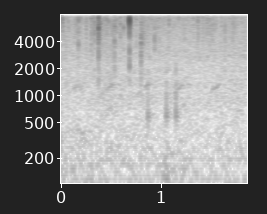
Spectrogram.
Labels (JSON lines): {"label": "biophony", "recorder": "SoundTrap 500"}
